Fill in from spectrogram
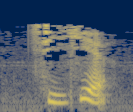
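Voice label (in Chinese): "企业", Mandarin Chinese; chinese flashcards; hsk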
